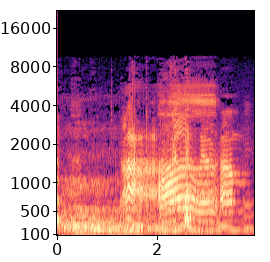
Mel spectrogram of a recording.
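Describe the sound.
A loud monster roar, coming from a temple in the next section over, rises out of a low rumble, a harsh, wavering bellow that swells for a couple of seconds before cutting off. No one speaks.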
